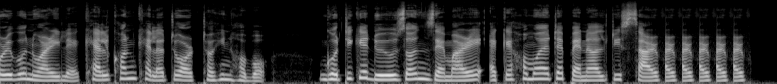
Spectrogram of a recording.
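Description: After "জেমাৰে একে সময়তে পেনাল্টি", from 6.66 to 7.51 s, a system hang loop replays one 171 ms slice five times at about 5.9 Hz, a machine-gun stutter that fits an 8192-sample ring buffer. Roughly a second of audio is lost. The waveform and spectrogram show identical repeating blocks with sharp seams.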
